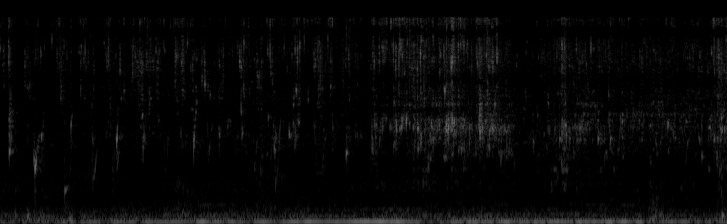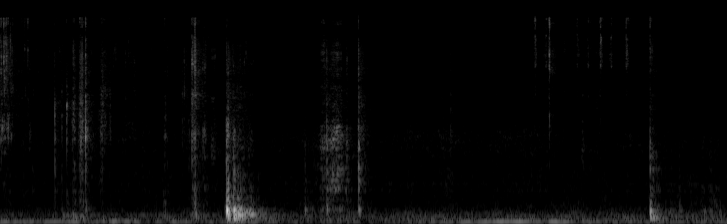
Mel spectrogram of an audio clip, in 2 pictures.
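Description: Water pouring from a plastic bottle into a glass dish, splashing and trickling for about seven seconds. Then the plastic bottle is handled and capped, with a loud knock about halfway through and another sharp knock near the end.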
